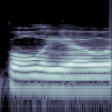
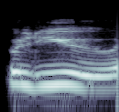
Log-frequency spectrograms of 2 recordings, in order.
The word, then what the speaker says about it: Beaulieu: So my last name is Beaulieu, and I was explaining to Drew, it's very Americanized because it actually is French. It would be pronounced Beaulieu, and it means beautiful place. And people always mispronounce my name, Beaulieu, and say different things like that. So I would correct them and say, no, it's Beaulieu.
